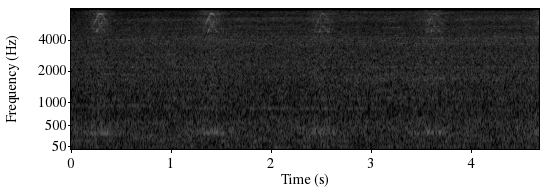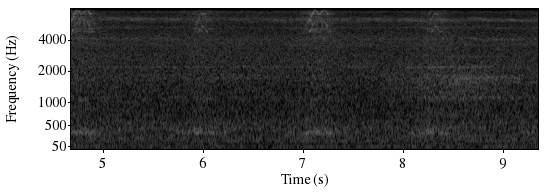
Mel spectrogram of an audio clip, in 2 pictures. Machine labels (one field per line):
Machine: slide rail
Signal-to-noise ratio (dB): -6 dB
